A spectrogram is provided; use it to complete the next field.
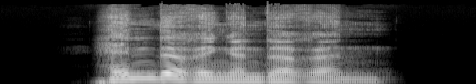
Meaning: inflection of händeringend: 1. strong genitive masculine/neuter singular comparative degree 2. weak/mixed genitive/dative all-gender singular comparative degree
- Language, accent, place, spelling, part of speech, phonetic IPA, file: German, Germany, Berlin, händeringenderen, adjective, [ˈhɛndəˌʁɪŋəndəʁən], De-händeringenderen.ogg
